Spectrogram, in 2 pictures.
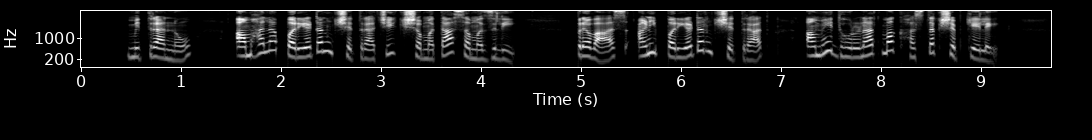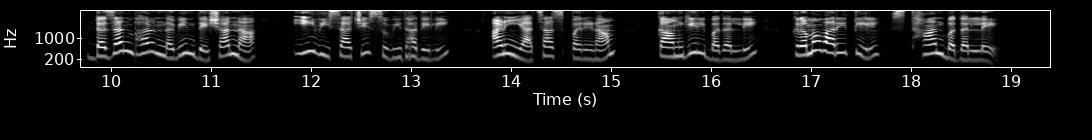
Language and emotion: Marathi, neutral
